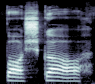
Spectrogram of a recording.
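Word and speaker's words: باشگاه: Again, here letter he exactly sounds he, hasn't joined the letter B for it, which is letter alif, and the word is pronounced bashgah.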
